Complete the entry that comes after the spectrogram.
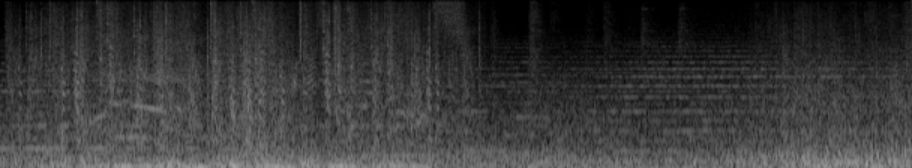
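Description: A crossbow and musket volley erupts in a Total War Third Age battle, a dense crackling fusillade of overlapping shots amid battle din, fairly quiet, easing off midway then continuing.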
